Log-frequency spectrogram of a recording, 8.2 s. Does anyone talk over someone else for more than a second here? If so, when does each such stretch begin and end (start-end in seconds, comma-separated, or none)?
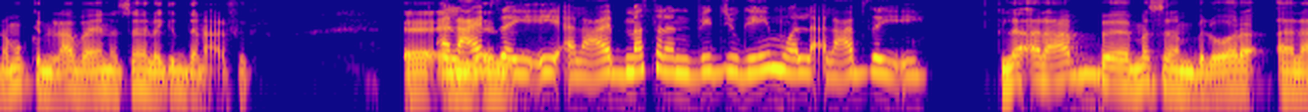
none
